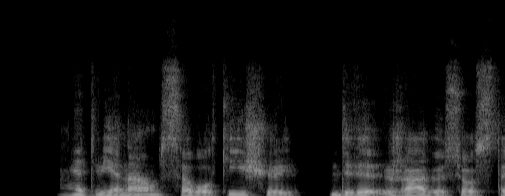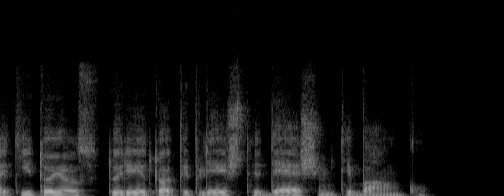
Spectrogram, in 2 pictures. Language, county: Lithuanian, Panevėžys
